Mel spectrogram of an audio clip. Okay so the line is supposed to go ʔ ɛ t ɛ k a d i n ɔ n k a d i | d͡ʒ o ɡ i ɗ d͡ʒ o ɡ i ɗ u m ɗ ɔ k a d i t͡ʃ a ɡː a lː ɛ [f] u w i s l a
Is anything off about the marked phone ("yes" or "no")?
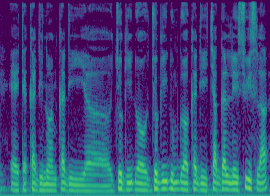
yes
